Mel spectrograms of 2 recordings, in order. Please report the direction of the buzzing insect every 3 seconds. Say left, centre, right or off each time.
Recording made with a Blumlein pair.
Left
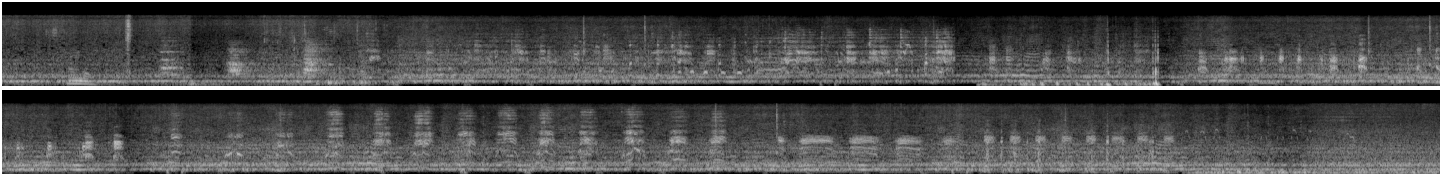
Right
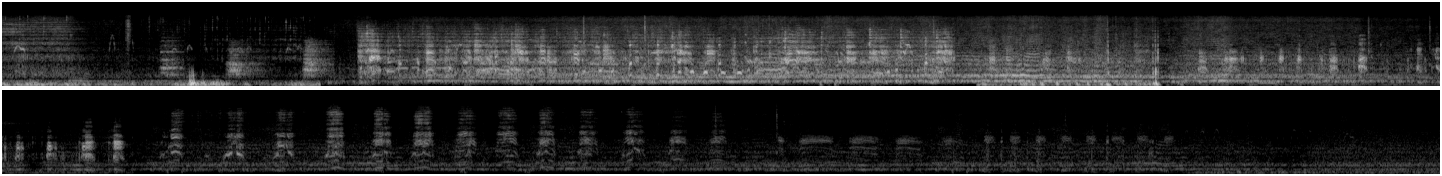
left, left, centre, centre, left, left, left, left, left, left.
